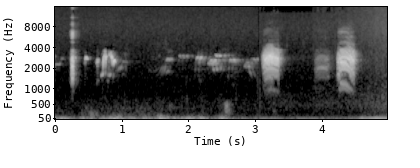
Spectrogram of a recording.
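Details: White-fronted bee-eater uttering brief nasal notes and two loud harsh bursts near the end, over low background rumble.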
